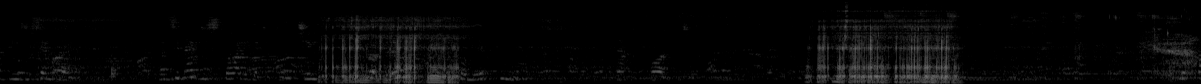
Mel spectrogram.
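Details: Husband snoring in sleep: two loud, rough, rattling snores a few seconds apart over quiet breathing and faint room noise; snoring.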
